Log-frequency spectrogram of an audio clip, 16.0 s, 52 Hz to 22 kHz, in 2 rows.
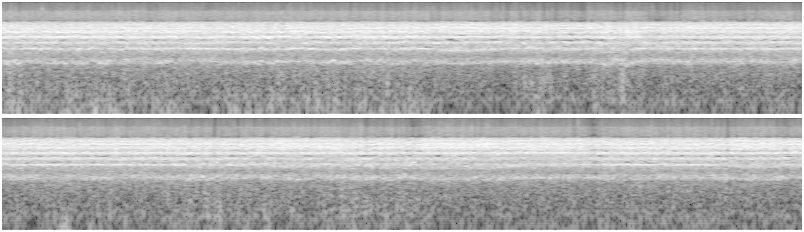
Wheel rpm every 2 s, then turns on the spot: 230, 230, 230, 230, 230, 230, 220, 230.
none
